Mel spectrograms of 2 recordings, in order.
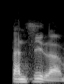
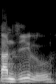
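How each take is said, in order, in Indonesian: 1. Kata itu berakhir dengan vokal 'a'. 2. Kata itu berakhir dengan vokal 'u'. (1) "Tapi kira kita kan baca apa?" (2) "Imam Suyuti baca tanzilu sehingga dia nerkepnya mubtada'"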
